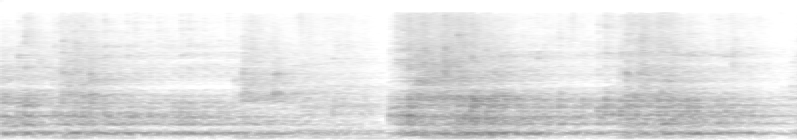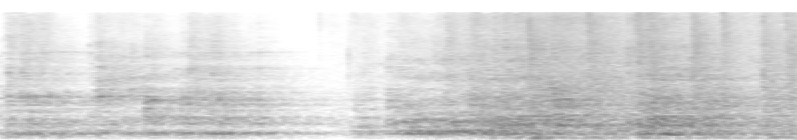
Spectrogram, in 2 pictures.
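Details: Continuous lion roars and growls: heavy, rumbling low-pitched calls in repeated surges, rising into a louder, rougher roar toward the end with barely any silence between.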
